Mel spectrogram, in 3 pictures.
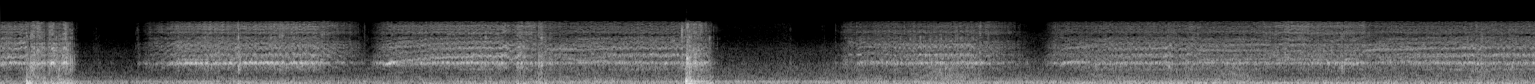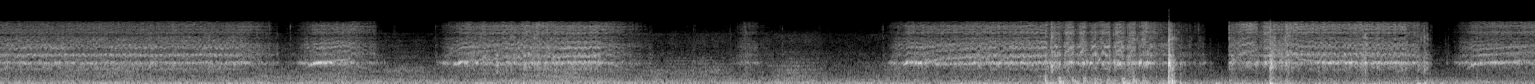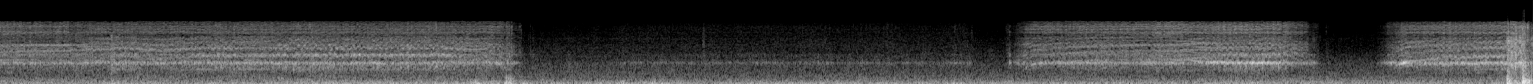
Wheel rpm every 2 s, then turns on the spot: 80, 120, 150, 90, 100, 110, 160, 160, 150, 50, 100, 10, 120, 110, 130, 140, 160, 130, 30, 20, 80, 120, 90.
22-24 26-28 36-40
